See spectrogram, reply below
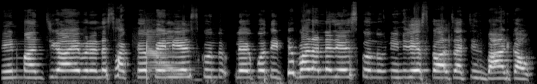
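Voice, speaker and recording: A woman acting a village wife in a comedy short film, scolding and quarrelling loudly. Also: very high-pitched, level tone, very fast. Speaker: actress playing a village wife.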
